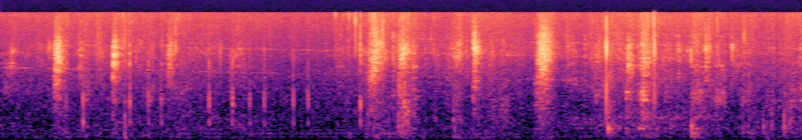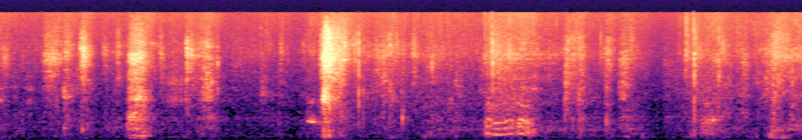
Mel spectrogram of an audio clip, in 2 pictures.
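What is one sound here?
Two puppies scuffle and tumble on a wooden floor.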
